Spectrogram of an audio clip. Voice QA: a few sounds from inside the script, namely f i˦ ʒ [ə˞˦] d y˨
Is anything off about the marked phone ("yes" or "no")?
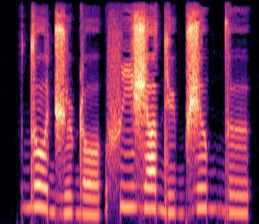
yes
